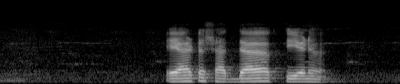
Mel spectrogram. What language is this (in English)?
Sinhala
